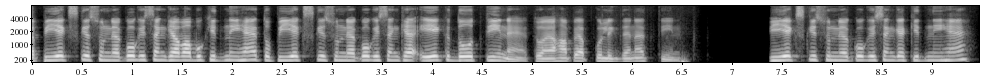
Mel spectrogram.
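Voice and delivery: ordinary talk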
